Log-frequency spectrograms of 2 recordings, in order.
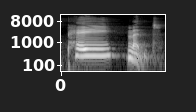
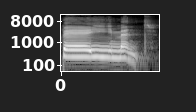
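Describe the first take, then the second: First: The first vowel glides smoothly within one syllable. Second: The first vowel is split into two separate syllables. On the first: The speaker calls it right. "The word has two syllables, payment" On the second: The speaker calls it wrong. "it's not two separate syllables. It's not payment"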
